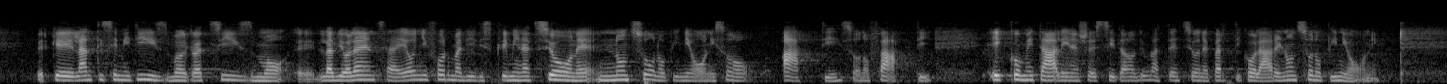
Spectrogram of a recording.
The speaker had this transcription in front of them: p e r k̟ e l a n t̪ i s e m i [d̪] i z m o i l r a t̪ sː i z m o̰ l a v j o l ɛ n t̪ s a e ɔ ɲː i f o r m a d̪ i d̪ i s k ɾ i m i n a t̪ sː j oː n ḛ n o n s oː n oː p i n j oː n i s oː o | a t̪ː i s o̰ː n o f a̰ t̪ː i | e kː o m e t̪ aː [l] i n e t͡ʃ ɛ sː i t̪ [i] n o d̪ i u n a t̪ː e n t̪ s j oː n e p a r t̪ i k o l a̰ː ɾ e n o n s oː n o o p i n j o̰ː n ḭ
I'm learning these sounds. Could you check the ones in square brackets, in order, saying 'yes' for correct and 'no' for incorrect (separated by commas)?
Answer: no, yes, no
